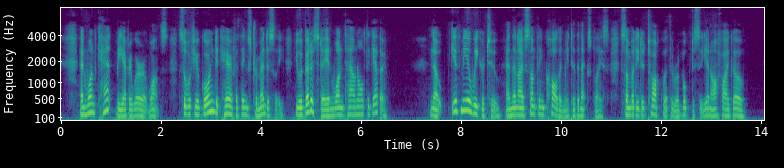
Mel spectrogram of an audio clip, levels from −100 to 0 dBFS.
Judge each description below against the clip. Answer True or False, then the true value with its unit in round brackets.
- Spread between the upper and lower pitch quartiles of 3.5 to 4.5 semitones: True (3.9 semitones)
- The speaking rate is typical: False (230 wpm)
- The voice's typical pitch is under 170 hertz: True (140 Hz)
